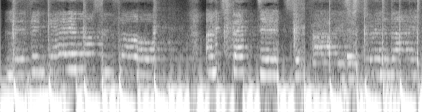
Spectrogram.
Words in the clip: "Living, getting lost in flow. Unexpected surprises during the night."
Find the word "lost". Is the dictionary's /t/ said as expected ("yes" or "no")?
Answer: no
